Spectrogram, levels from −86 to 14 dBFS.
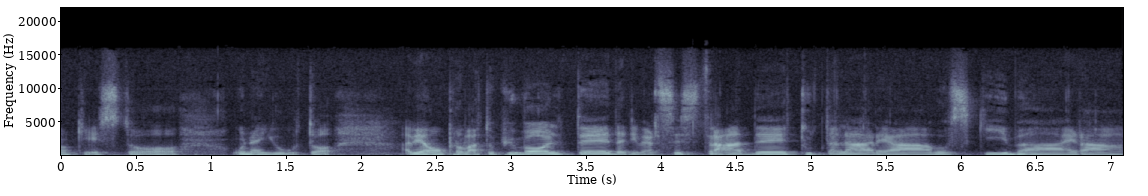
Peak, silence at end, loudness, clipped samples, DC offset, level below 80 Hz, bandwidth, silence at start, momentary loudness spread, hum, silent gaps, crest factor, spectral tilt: -4 dBFS; 0 s; -19 LUFS; under 0.1%; under 0.1%; -40 dBFS; 16.5 kHz; 0 s; 8 LU; none; none; 16 dB; -4.5 dB/octave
